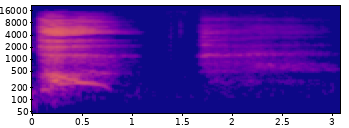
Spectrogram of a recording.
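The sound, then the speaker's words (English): A loud gasping intake of breath, then a brief pause before a second, softer and longer breath draws in with an airy hiss. No voices. “breathing in life.”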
